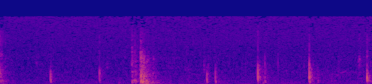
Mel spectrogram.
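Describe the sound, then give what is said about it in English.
An apartment door suddenly opens with a louder rattling clunk partway through, surrounded by scattered light clicks and taps. “Suddenly, the apartment door opens.”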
